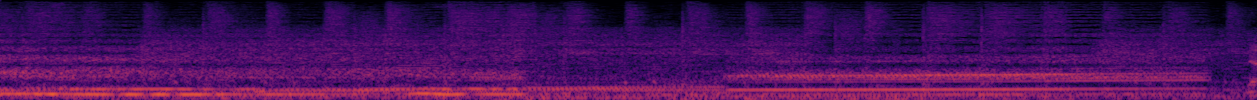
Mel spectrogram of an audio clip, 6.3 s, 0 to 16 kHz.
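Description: Toyota AE86 and a rival car race through an anime mountain pass, their engines droning loud and close with shifting, overlapping tones that rise and fall as the cars change gears.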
